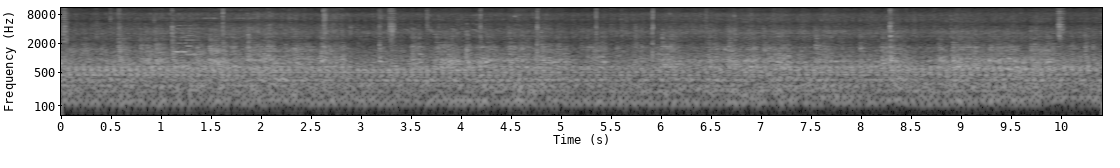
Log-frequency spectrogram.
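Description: Engine-driven concrete mixer running steadily, with a fast rattling churn and scattered light clicks.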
